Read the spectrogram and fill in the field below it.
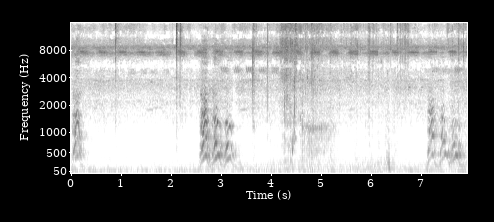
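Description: A dog barks near the edge of a reservoir during a fishing outing, with short bursts at the start, a louder cluster of barks in the middle and another burst at the end, over low outdoor background noise.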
